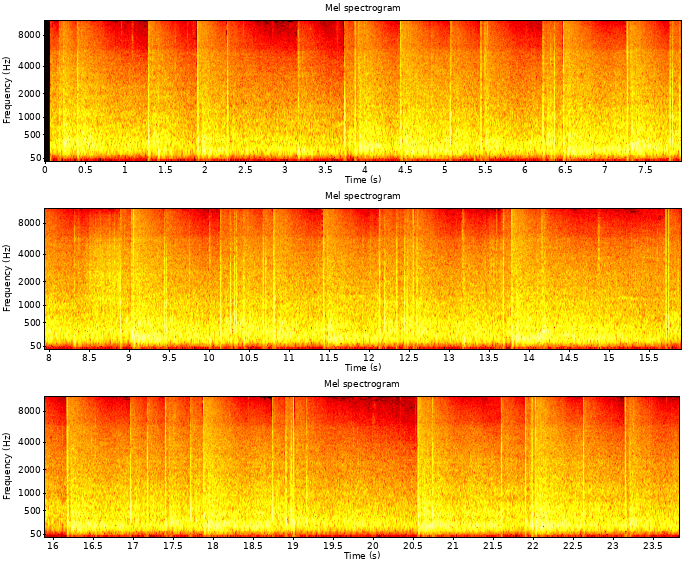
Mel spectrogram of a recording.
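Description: Aerial fireworks display: a rapid, irregular series of sharp shell bursts, several a second at times, over a continuous crackling wash from overlapping bursts.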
